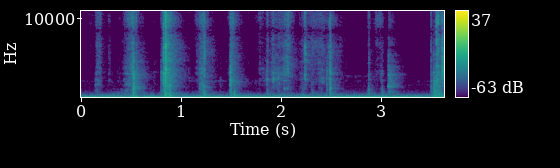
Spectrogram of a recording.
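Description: A deck of tarot cards being shuffled by hand, with a quick series of crisp riffling flicks and soft slaps, close and fairly quiet, with no talking.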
